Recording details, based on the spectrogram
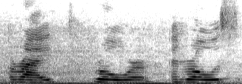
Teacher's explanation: the tip of the tongue slightly bends backwards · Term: alveolar retroflex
